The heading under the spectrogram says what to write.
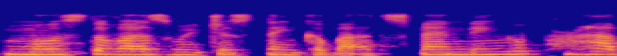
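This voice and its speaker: A woman speaks at a medium pitch. Her voice is somewhat breathy. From Armenia. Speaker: financial adviser. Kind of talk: webinar presentation.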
